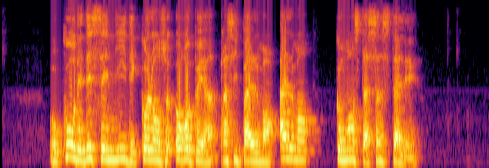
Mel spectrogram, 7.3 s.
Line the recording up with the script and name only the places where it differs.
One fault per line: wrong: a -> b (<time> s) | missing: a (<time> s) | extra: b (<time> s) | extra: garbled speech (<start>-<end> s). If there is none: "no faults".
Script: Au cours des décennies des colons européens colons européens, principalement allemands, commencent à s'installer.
missing: colons européens (3.3 s)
